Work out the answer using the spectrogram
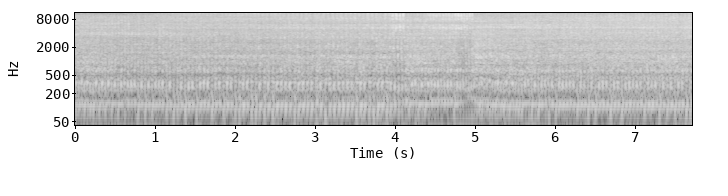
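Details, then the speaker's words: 1985 Honda ATC250ES Big Red single-cylinder after carburetor swap and adjustments, warmed up, choke off: steady idle, slightly uneven lope, no knocks, ticks or misses; engine gone through but valves untouched; normal idle. "I have been through this engine but I haven't done anything with the valves or or anything it's not bad not a bad idle chokes off warmed up at this point yeah it's not too bad"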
